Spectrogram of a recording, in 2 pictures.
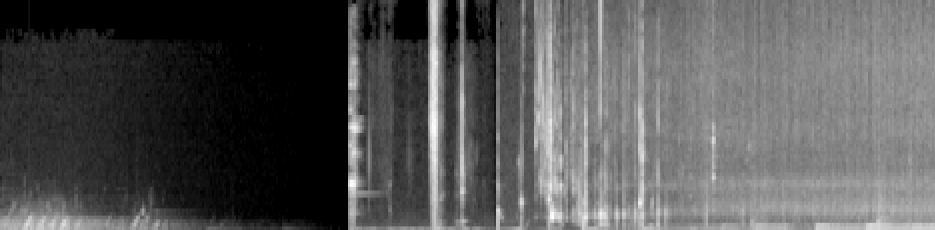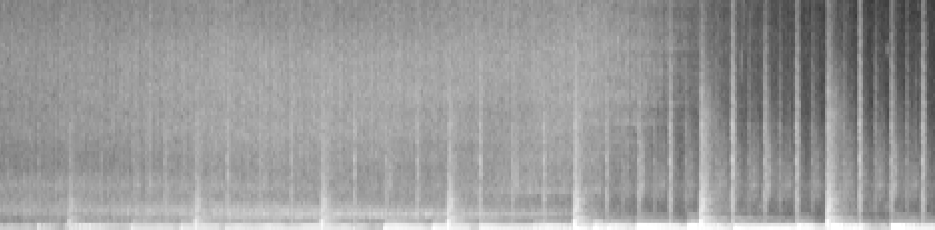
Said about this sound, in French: Euh, que c'était ultra aérien et, atmosphérique. il y a des, de petites bulles, je savais pas comment décrire, mais dans, le fond, tu as une espèce de petites bulles comme ça, qui ça. là, qui donne un côté ouais, aérien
